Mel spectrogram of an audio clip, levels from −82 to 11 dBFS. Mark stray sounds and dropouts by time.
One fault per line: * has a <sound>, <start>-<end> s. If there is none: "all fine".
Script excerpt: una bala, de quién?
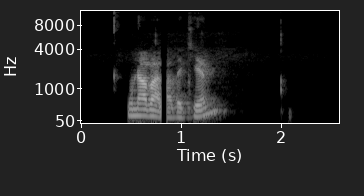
* has a dropout, 0.8-0.9 s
